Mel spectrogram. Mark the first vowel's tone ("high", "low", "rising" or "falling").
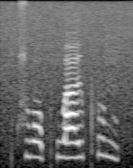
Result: low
